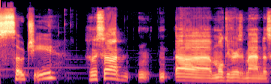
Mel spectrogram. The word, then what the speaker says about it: Xochitl: No, it's so is it Sochi? Oh, geez, I don't know, because that's Xochitl. I'm almost 100% sure it's Sochi.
